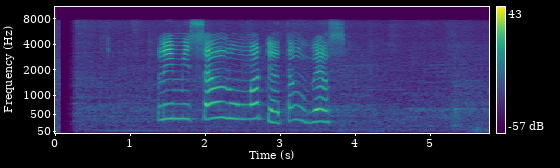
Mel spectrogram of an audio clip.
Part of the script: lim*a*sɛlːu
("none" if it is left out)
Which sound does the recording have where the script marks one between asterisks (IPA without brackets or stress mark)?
i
